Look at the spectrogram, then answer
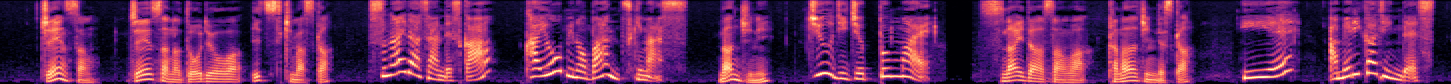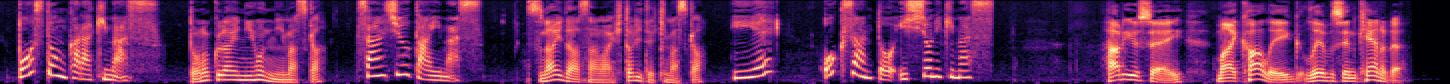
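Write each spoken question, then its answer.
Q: ジェーンさんの同僚はいつ着きますか?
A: 火曜日の晩(10時10分前)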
